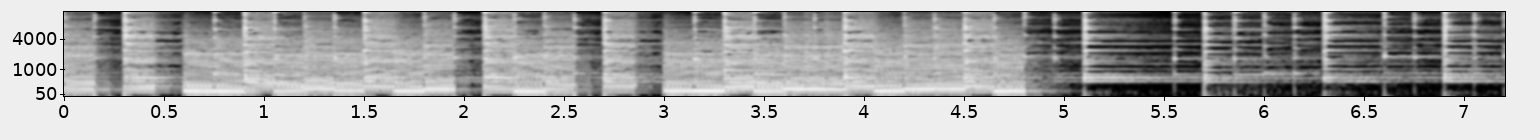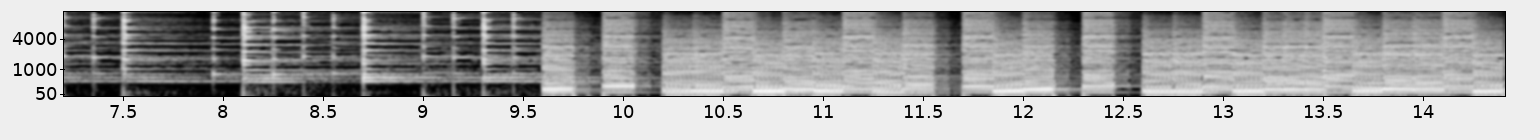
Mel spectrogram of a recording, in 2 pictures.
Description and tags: Gang of the black sprites
Stupid melodic loop (bass and percs).
3 parts :
1 - bass and percs
2 - bass
3 - percs
200bpm, dumb-loop, hardtek, loop, melodic-loop, stupid, techno-loop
